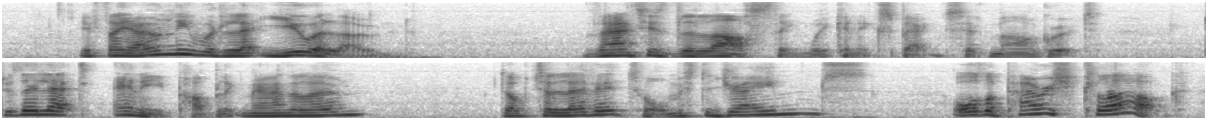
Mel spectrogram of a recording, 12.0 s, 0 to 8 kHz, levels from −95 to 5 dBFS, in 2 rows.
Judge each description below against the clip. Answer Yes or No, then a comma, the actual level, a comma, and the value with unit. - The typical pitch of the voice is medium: Yes, medium, 150 Hz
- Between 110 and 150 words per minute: No, average, 170 wpm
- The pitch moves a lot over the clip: Yes, wide, 5.9 semitones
